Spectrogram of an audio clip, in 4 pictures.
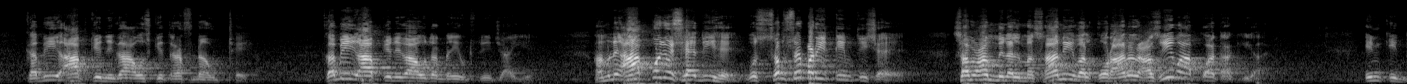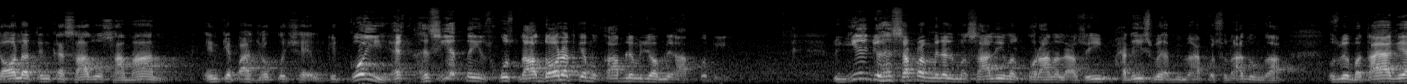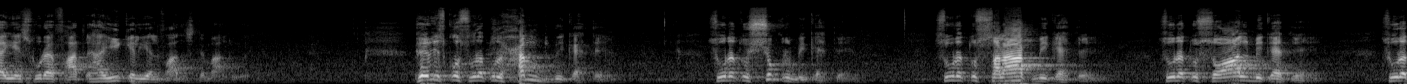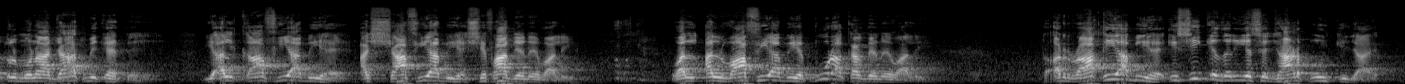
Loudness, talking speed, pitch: -21 LUFS, 175 wpm, 175 Hz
